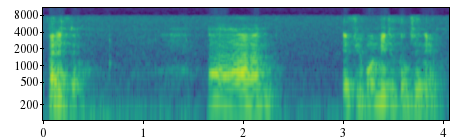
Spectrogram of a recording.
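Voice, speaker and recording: A man with a German accent, whose first language is German, hosting a gaming channel and ranting slowly and haltingly about it to camera. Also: on the low side, dark tone. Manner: halting, with restarts and pauses. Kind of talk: frustrated rant to camera. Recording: roomy, dull lo-fi audio.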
